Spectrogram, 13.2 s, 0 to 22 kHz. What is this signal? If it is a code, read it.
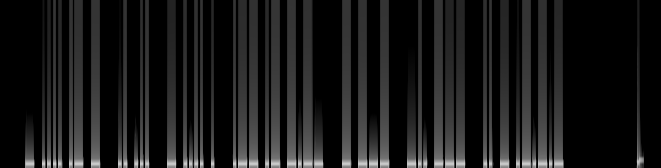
Morse code, heard as a keyed tone, about 22 wpm, 700 Hz. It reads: THAT IS THE WAY TO DO IT.
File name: practice / 22wpm / Sentences with 3-Word Phrases - 22wpm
